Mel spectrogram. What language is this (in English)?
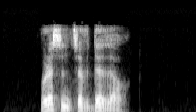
Kabyle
